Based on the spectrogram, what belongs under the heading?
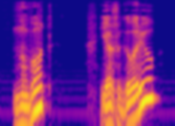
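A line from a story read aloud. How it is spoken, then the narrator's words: Exclaiming. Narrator (Russian): воскликнула Крисси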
